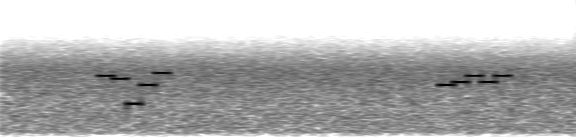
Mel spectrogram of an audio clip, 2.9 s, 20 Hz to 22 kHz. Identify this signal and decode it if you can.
Five-tone selective call (ZVEI), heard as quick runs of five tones, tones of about 70 ms, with radio hiss and a squelch burst at the end. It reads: 09177 78080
